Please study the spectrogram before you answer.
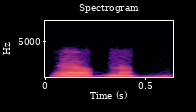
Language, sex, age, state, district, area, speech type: Telugu, male, 30-45, Telangana, Mancherial, rural, conversation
